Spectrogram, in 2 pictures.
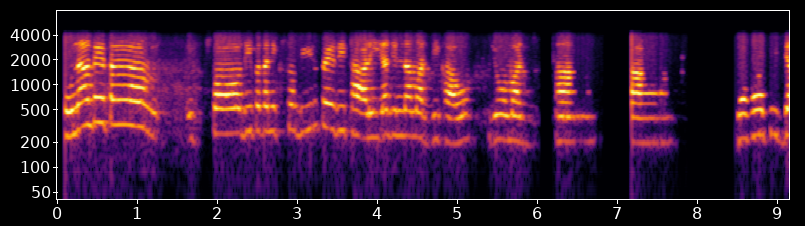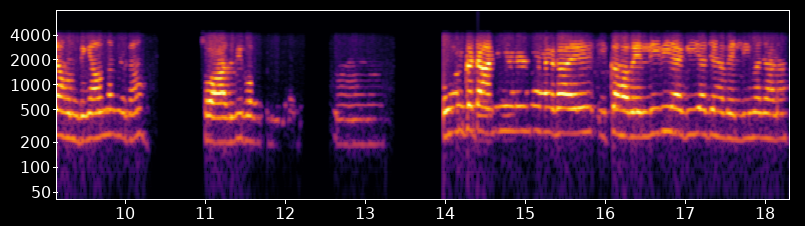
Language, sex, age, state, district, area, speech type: Punjabi, female, 45-60, Punjab, Mohali, urban, conversation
